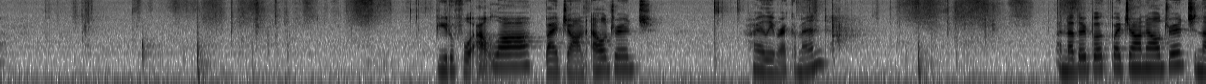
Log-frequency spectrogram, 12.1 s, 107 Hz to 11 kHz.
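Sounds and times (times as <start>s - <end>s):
books rubbing and rustling on shelf: 0.7s - 4.0s, 8.7s - 11.0s.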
